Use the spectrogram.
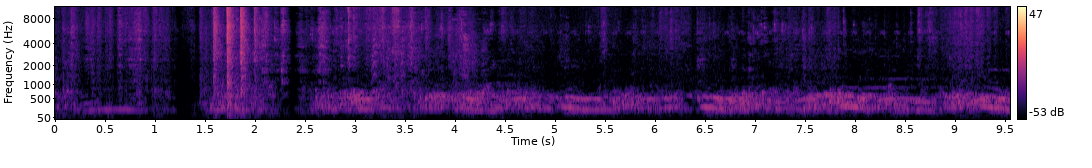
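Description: Old-bloodline Madrasi pigeons coo steadily and close by, their low throaty phrases overlapping almost without pause, with a few brief sharp rustles or knocks early on.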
